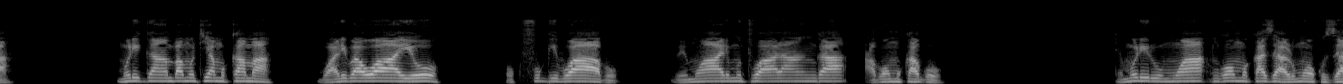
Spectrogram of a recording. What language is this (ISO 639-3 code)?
lug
